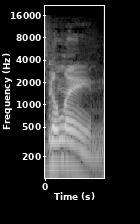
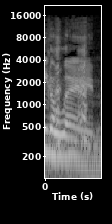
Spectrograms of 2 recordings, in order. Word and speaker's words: Ghislaine: It's Ghislaine. – Ghislaine. – Ghislaine. The S is silent.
